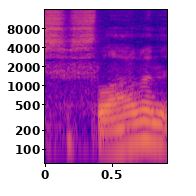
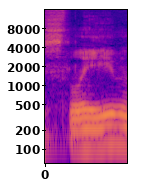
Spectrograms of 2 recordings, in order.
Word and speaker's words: Slaven: name a little bit my real name which is slavin and some I guess English speakers say slave you they pronounce it slave so it's almost the same slav slave and uh yeah and yeah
